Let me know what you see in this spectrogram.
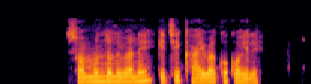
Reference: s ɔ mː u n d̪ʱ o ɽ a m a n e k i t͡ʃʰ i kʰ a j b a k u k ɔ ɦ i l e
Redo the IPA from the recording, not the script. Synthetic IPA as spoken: s ɔ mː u n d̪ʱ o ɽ i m a n e k i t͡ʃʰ i kʰ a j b a k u k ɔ ɦ i l e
